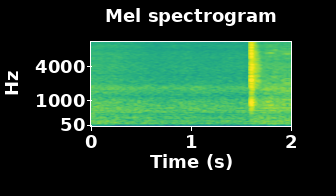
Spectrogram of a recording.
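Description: Near silence with room tone, then a sharp click near the end: a stylus tapping a drawing tablet while handwriting.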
